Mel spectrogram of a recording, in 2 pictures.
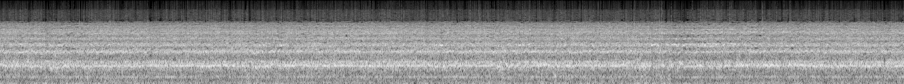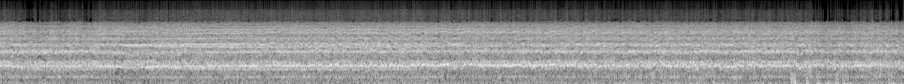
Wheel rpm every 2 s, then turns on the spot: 230, 230, 240, 220, 230, 210, 220, 230, 230.
none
